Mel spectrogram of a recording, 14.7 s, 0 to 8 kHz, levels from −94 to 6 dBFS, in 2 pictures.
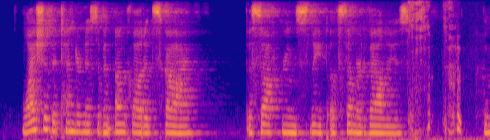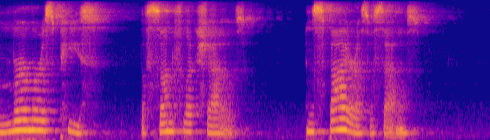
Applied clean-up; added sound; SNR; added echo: neural separator model SepFormer DNS4.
